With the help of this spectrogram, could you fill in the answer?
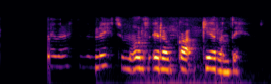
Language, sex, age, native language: Icelandic, female, 11, Icelandic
